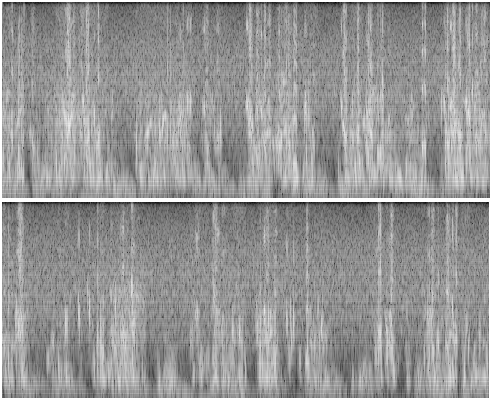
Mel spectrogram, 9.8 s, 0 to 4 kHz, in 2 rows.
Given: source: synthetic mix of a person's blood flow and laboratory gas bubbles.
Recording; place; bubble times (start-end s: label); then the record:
Doppler ultrasound of blood flow; precordium
0.00-0.22 s: bubbles
0.26-1.10 s: bubbles
1.29-1.94 s: bubbles
1.98-2.22 s: bubbles
2.42-3.16 s: bubbles
3.35-4.28 s: bubbles
4.36-5.16 s: bubbles
5.31-5.58 s: bubbles
5.61-6.33 s: bubbles
6.49-6.62 s: bubbles
6.75-7.33 s: bubbles
7.40-8.17 s: bubbles
8.56-8.99 s: bubbles
9.06-9.43 s: bubbles
9.46-9.75 s: bubbles
From the record:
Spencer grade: 4 (maximum detectable bubble signal sounding continuously throughout systole and diastole of every cardiac period, and overriding the amplitude of the normal cardiac signals); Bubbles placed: anywhere in the cardiac cycle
